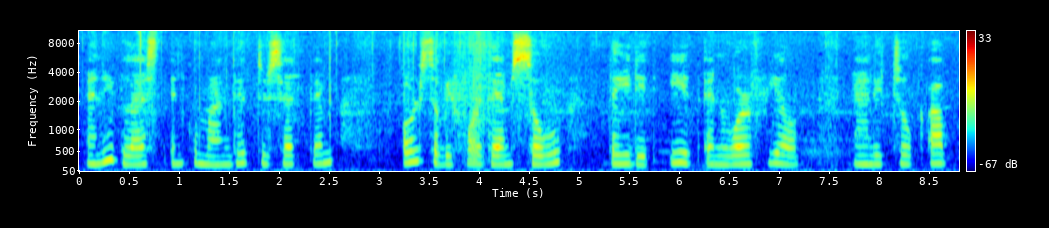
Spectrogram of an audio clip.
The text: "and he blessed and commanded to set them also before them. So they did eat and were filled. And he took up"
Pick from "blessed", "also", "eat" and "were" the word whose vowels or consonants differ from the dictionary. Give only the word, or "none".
none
